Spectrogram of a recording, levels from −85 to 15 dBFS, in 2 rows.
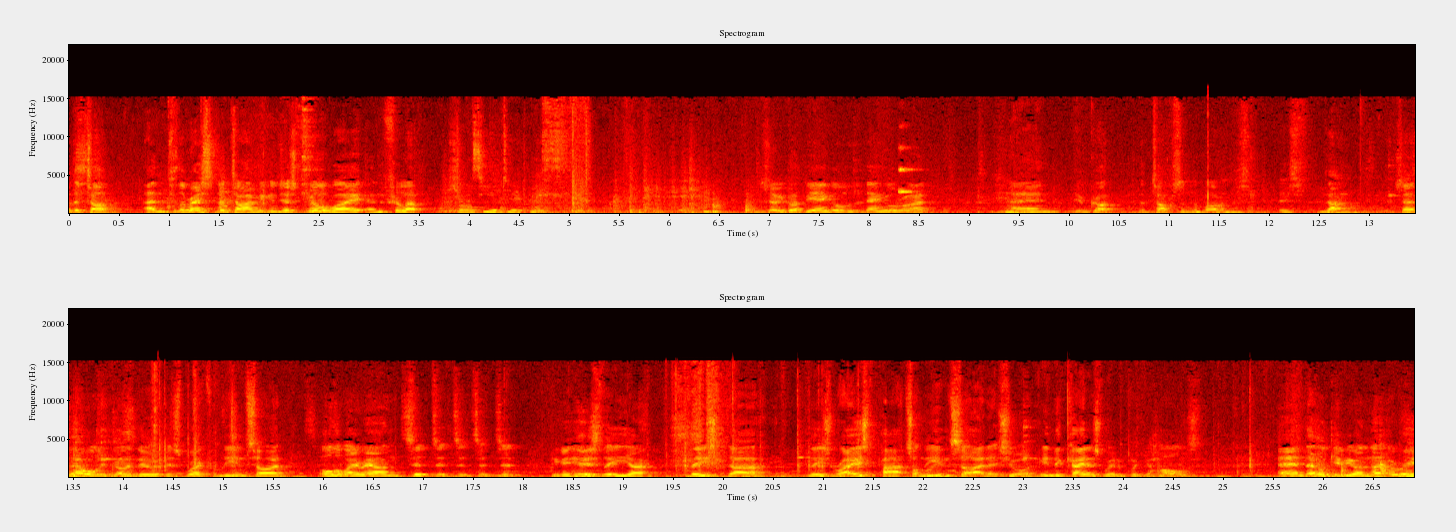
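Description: At 11.38 s a single sharp snap, peaking around -5 dBFS, is likely an electrical switching spike: a nearby arc picked up by the line. It appears as one narrow waveform spike and a thin full-band vertical line.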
